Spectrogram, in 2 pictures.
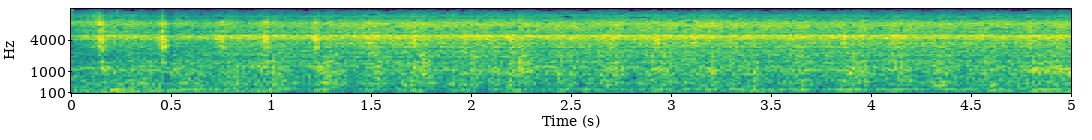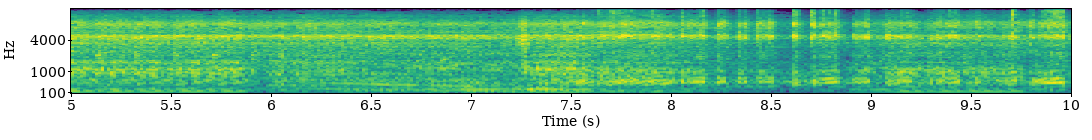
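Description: Chevrolet C5 Corvette's 5.7-litre V8 revved repeatedly at standstill. Each rev climbs, holds briefly, then falls back toward idle, several times over.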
